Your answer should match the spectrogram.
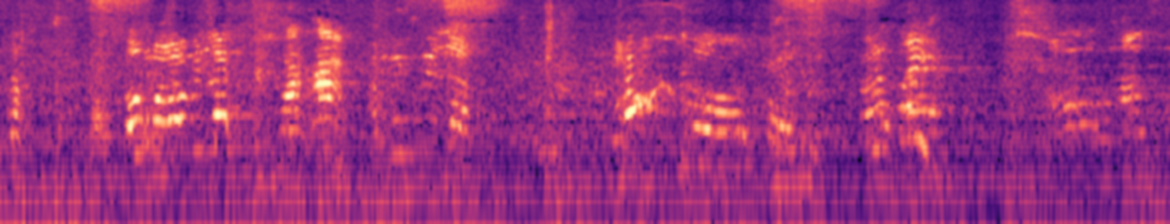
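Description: Juvenile long-tailed macaques giving repeated high-pitched squeals and screeches that rise and fall in pitch while they playfight, the loudest about two-thirds of the way in, over a steady low hum.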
